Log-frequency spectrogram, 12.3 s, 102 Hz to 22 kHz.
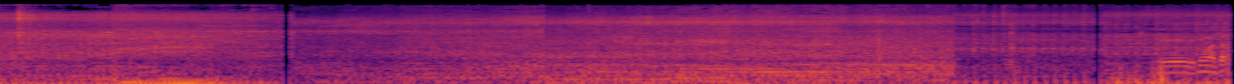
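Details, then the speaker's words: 2019 Yamaha Vixion R after major service fixing rough engine noise from a damaged camshaft bearing; engine now runs with an even drone under steady throttle, no knocking or clatter, sounding normal as usual after repair. "Dengarkan suara mesin [Tepuk tangan] dan hasilnya normal seperti biasa."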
